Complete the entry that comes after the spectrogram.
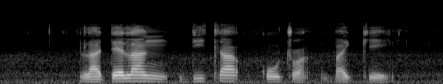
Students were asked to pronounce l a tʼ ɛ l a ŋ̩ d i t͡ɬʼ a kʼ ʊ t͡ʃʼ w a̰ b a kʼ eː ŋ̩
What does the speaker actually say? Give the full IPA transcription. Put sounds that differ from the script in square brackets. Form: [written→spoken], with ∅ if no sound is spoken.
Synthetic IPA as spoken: l a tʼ ɛ l a ŋ̩ d i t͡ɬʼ a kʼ ʊ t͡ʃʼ w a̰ b a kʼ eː ŋ̩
